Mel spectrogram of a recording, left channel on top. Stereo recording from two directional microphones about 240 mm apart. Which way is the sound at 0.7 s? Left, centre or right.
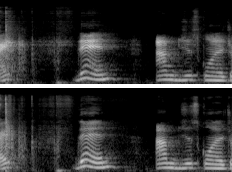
Centre.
